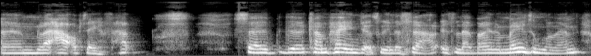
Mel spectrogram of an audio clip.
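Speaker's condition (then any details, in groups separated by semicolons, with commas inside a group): Down syndrome; adult woman, 25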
